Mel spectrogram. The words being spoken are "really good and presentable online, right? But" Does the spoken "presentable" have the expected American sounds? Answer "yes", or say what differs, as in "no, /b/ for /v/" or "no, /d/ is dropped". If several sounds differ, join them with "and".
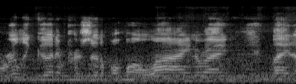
no, /n/ is dropped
